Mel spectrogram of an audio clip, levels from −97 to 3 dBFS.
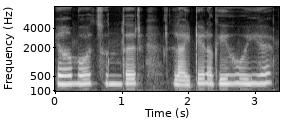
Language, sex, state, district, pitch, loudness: Hindi, female, Jharkhand, Ranchi, 265 Hz, -16 LUFS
